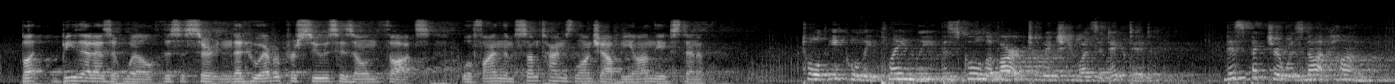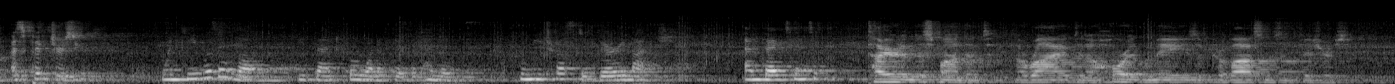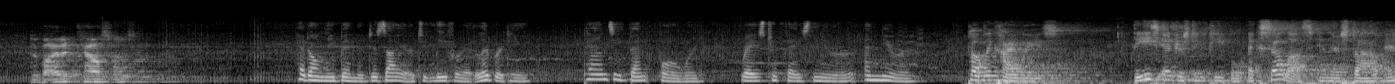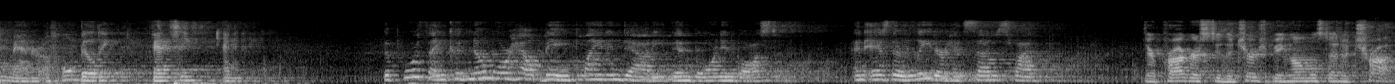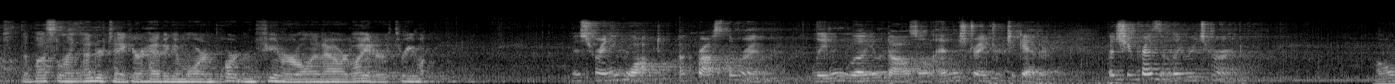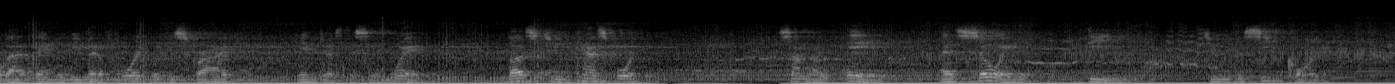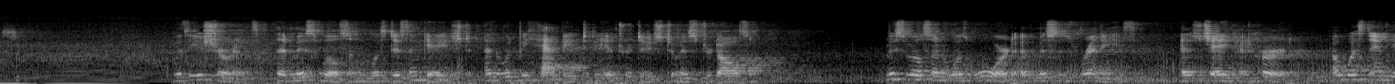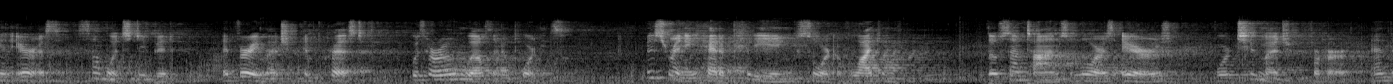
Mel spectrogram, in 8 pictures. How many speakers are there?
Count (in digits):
10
